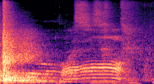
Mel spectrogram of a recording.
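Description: A body landing on the padded mat in a breakfall from a wrist-turn throw, a sharp thud right at the start that dies away. This is followed by a drawn-out vocal exclamation, held for about a second and rising then falling in pitch.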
